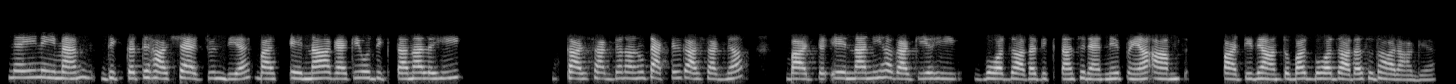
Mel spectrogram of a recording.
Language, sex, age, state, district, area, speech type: Punjabi, female, 18-30, Punjab, Amritsar, urban, conversation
